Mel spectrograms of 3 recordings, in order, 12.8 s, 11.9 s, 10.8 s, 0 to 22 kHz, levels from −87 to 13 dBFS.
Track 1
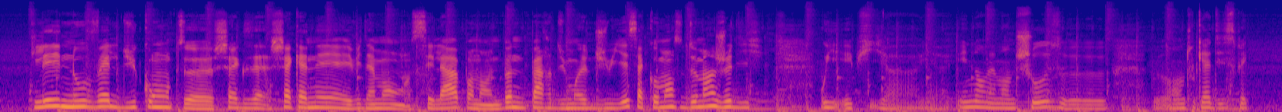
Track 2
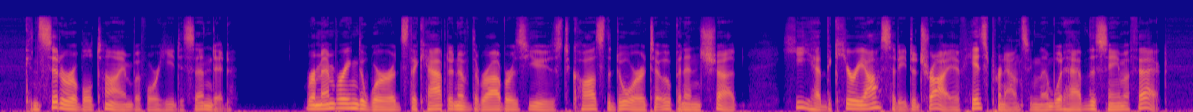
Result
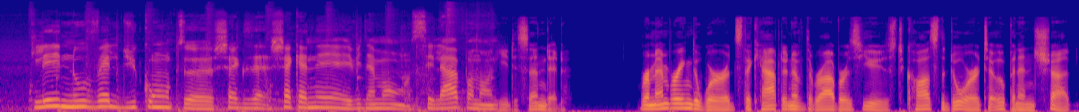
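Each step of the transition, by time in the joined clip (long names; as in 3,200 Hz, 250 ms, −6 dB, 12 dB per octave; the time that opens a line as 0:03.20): track 1
0:04.38–0:04.99: high-shelf EQ 7,400 Hz +11.5 dB
0:04.95: continue with track 2 from 0:01.61, crossfade 0.08 s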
